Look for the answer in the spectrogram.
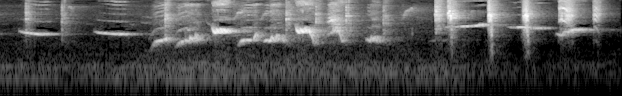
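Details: Caged white-rumped shama, Medan type, in fast training song: clear level whistles, then tumbling rich warbles and sharp high chipping notes in quick succession.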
